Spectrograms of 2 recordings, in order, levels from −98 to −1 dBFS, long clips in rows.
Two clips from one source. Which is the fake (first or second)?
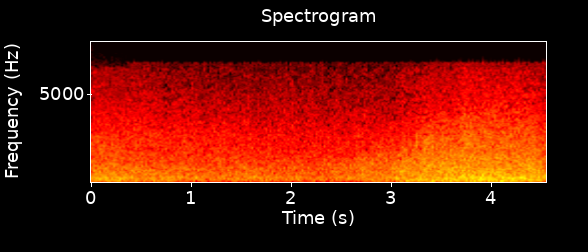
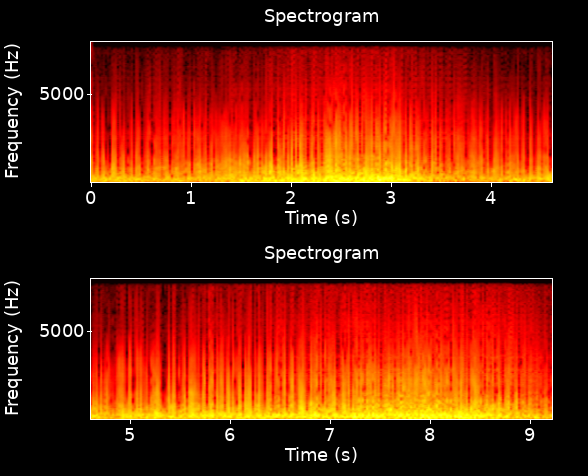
second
